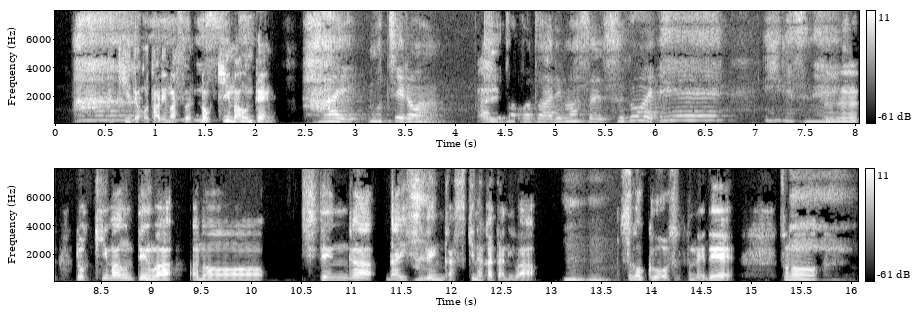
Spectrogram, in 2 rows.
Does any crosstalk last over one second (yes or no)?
yes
